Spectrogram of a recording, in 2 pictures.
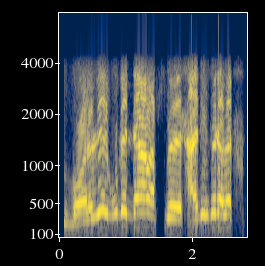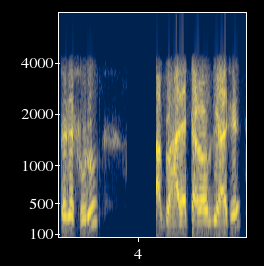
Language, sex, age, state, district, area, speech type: Bengali, male, 45-60, West Bengal, Hooghly, rural, conversation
